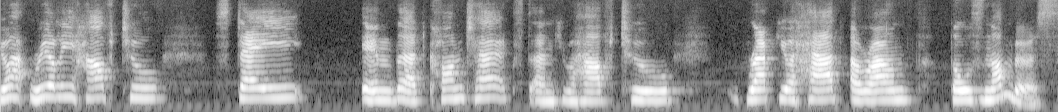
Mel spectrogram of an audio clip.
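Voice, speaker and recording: Talking at a very slow pace, a woman keeps a fairly high pitch and fairly even intonation. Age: 50s. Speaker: podcast host. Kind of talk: casual interview.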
